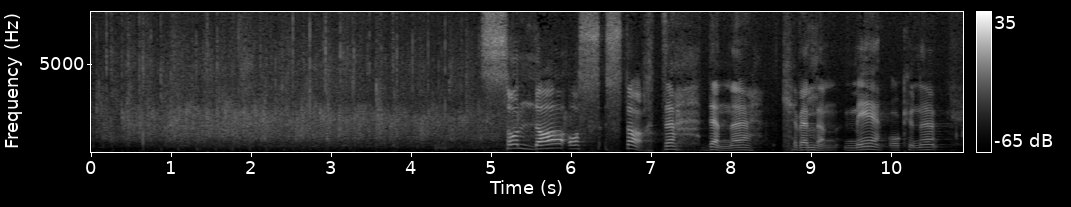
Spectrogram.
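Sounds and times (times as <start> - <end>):
audience applause: 0.0 - 6.0
speech: 5.2 - 10.7.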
